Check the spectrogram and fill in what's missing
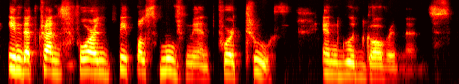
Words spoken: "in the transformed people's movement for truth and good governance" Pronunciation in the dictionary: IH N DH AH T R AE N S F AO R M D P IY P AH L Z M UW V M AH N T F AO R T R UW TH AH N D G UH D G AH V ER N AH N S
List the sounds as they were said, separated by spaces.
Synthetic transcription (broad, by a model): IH N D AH T R AE N S F AO R M D P IY P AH L S M UW V M AH N T F AO R T R UW TH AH N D G UH D G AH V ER N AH N S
